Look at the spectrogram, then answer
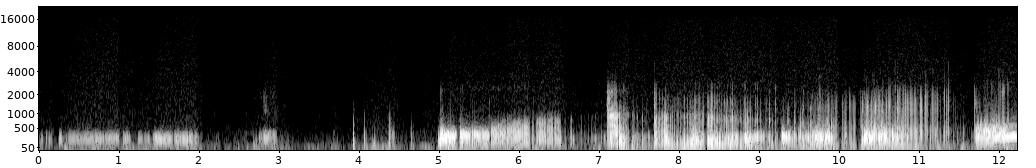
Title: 12 Minutes of stomach growls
